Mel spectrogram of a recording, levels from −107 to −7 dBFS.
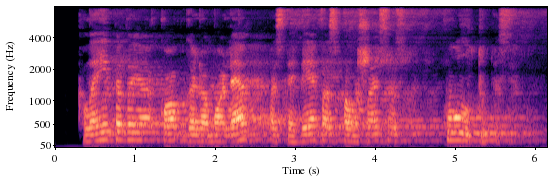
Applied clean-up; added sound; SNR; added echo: none; none; none; reverberation time 2.0 s.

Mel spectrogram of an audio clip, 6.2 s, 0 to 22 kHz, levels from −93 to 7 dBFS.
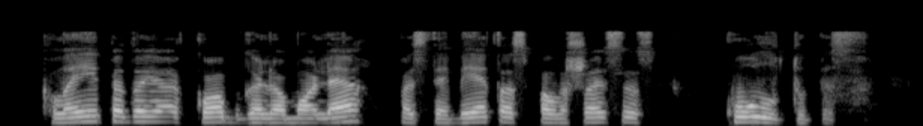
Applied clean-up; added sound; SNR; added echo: none; none; none; none.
